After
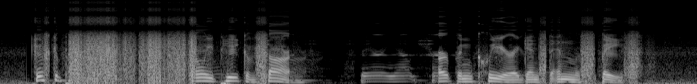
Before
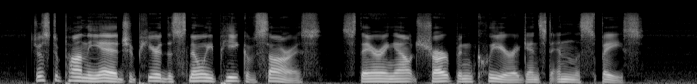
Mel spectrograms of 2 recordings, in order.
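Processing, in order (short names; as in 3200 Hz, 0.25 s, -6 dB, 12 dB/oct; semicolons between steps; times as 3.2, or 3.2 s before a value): 0.68–1.95 spectral contrast lowered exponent 0.12; notches 60/120/180 Hz; compressor 3:1, threshold -30 dBFS, peak gain reduction 16.5 dB; 2.89–4.39 octave resonator F#, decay 0.13 s; thinning echo 0.169 s, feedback 31%, high-pass 960 Hz, level -19.5 dB; decimation joined by straight lines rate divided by 8×; gain +7 dB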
